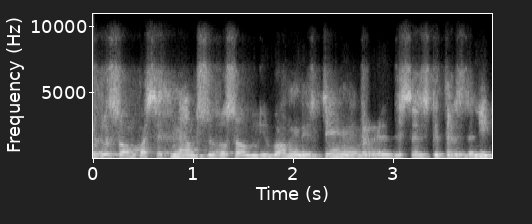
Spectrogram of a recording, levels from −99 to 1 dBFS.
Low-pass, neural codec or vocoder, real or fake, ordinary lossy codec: 7.2 kHz; codec, 16 kHz, 1 kbps, X-Codec, HuBERT features, trained on general audio; fake; Opus, 16 kbps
